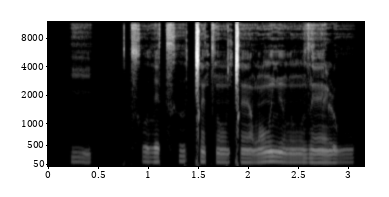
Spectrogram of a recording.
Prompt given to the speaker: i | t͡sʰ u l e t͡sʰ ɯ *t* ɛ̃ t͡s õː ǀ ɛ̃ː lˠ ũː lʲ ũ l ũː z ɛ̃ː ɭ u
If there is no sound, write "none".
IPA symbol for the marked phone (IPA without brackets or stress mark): ǀ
